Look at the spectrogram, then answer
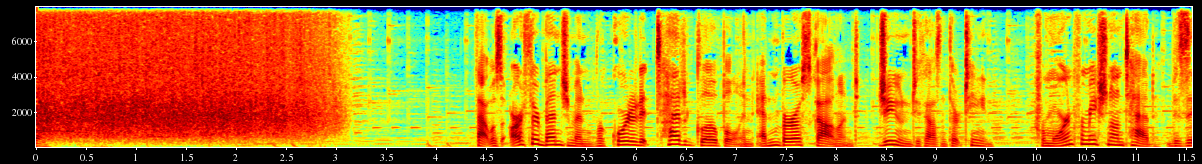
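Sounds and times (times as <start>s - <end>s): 
audience applause: 0.0s - 3.1s
speech: 4.4s - 11.5s.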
